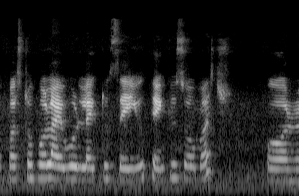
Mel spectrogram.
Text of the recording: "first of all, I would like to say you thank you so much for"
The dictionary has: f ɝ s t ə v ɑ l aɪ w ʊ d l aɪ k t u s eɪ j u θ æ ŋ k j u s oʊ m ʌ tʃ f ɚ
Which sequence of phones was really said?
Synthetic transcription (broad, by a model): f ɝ s t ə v ɑ l aɪ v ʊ d l aɪ k t u s eɪ j u t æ ŋ k j u s oʊ m ʌ tʃ f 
